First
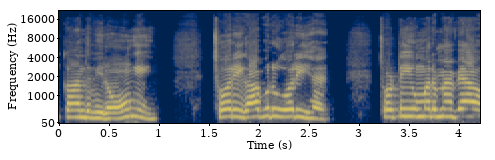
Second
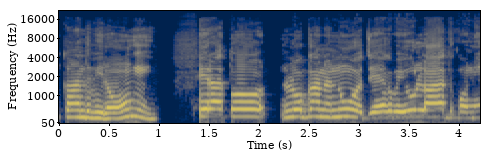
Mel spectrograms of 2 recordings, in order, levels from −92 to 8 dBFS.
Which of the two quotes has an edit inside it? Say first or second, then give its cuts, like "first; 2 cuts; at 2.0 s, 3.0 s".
second; 1 cut; at 1.4 s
